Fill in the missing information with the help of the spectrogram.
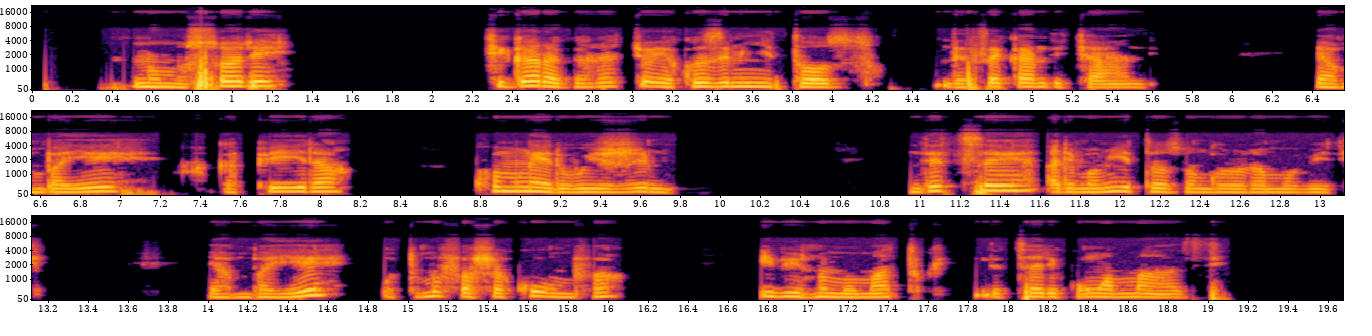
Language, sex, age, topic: Kinyarwanda, female, 25-35, health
